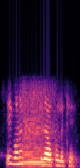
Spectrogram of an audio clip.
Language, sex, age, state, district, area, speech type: Odia, female, 30-45, Odisha, Sambalpur, rural, conversation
